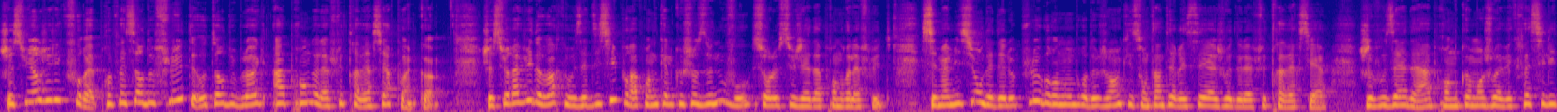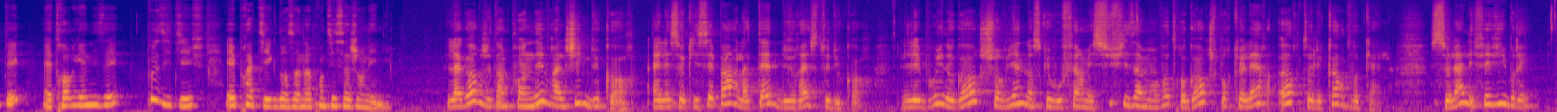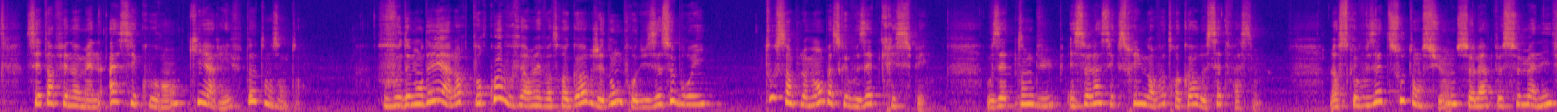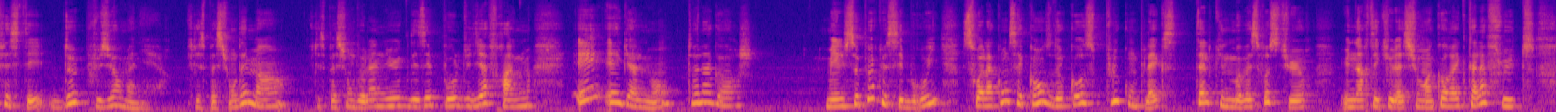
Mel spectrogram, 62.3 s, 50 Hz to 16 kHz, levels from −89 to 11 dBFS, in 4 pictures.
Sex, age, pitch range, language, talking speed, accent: female, 40-59, 200-275 Hz, French, 200 wpm, French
